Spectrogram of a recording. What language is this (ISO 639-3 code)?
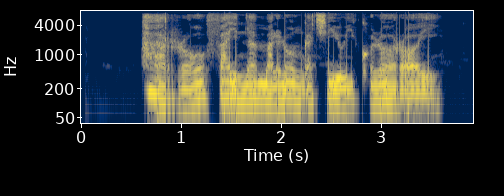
epo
